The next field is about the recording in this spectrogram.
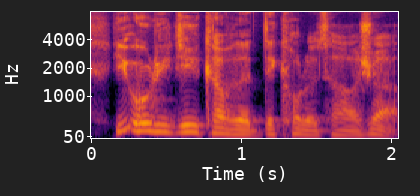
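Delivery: ordinary talk, nothing marked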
